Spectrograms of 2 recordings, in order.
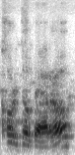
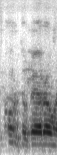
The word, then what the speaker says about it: Cordovero: his matzeva, his gravestone, it's Cordoero. It's a Portuguese spelling, but it's kind of a strange thing to pronounce in Hebrew, so it was sort of mangled into Cordovero, and that has become the standard, even though it's probably not correct.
